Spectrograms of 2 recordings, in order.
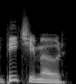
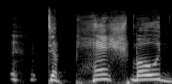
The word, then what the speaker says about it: Depeche Mode: You on the weekend shift, you've been calling Depeche Mode Peachy Mode, and nobody told you? That's how you say it. That's how it looks.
